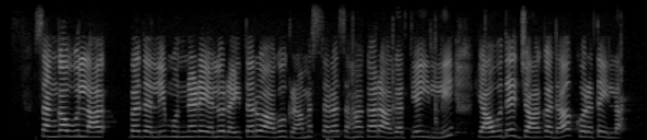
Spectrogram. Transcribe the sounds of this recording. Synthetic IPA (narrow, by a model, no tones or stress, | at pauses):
sɐŋɡɐulaː | bʱɐd̪ɐlːimunːɐɽɛjɐluɾɐjt̪ɐɾuaːɡuːɡɾaːmɐst̪ʰɐɾɐsɐɦɐkaːɾɐːɡɐt̪jɐilːijaːʋud̪e̞ːd͡ʒaːɡɐd̪ɐkɔɾɐt̪eilːɐ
